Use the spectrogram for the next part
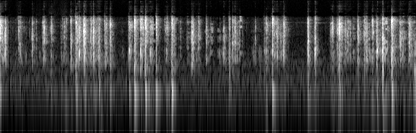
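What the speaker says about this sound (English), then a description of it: "I cannot type, okay." Fast, uneven bursts of computer keyboard typing with clattering keystrokes in quick clusters and short pauses, close and clear with no voices, while someone works on a Minecraft server.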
